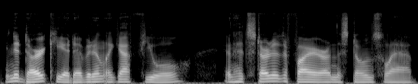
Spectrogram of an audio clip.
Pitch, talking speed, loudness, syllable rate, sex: 115 Hz, 245 wpm, -19 LUFS, 5.8 syllables/s, male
